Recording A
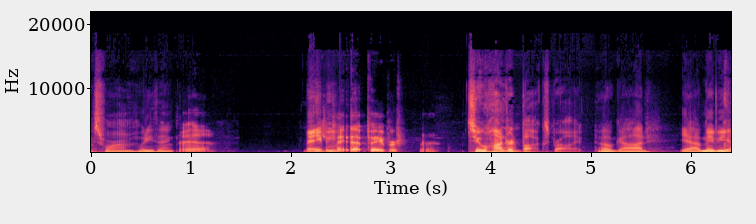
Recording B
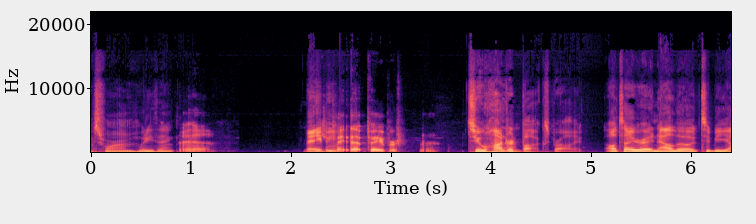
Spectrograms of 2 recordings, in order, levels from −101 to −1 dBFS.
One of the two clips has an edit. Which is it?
A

